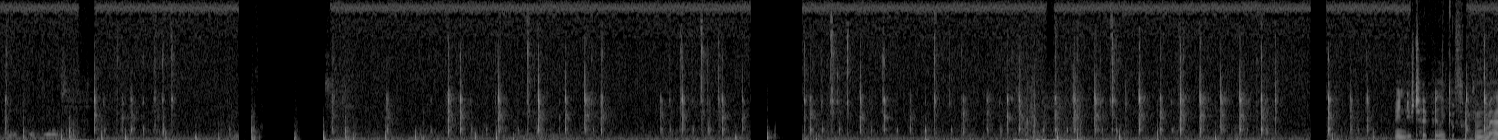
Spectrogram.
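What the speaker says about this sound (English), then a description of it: "you're typing like a fucking madman" Rapid typing on a computer keyboard during a Minecraft session with friends, a faint, continuous patter of key clicks broken by a few short silent gaps, with voices in the background.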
